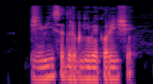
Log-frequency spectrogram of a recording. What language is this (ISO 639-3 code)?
ces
